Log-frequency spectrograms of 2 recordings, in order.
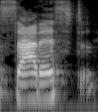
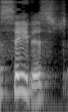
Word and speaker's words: sadist: felt bad for him even though i'm a saddest or is that how sadist is spelled it is okay say this or say say this okay even though i'm a sadist so i stopped ebony he yelled thou must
